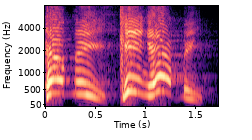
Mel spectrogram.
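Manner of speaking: very shrill, very loud, drawn-out scream. Retelling a famine story, a woman pleading with the king: imitating a woman screaming. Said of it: "You hear a woman screaming".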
